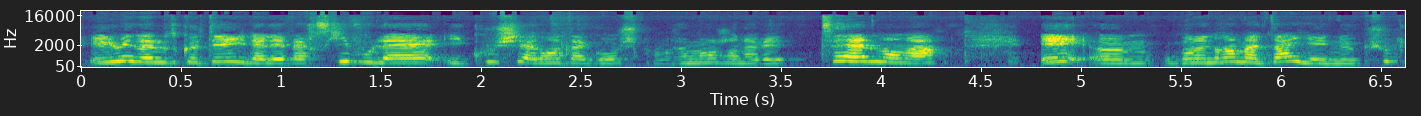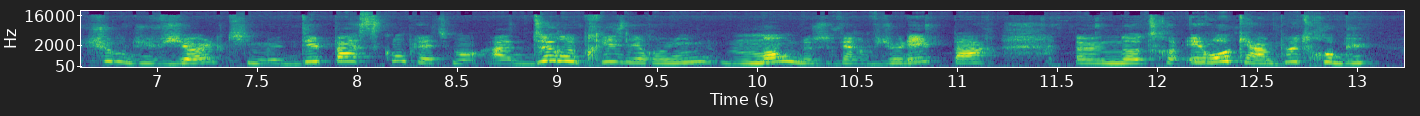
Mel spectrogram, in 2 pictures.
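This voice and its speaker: A woman's voice: a little high, a little fast. A young woman chatting casually as she reviews TV dramas, emphatic, with frequent filler sounds.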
